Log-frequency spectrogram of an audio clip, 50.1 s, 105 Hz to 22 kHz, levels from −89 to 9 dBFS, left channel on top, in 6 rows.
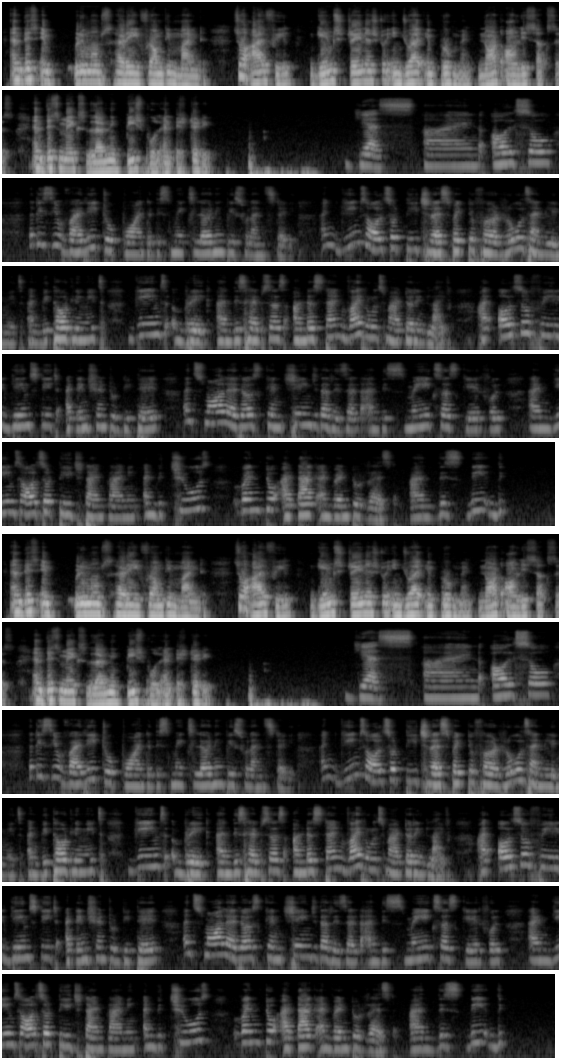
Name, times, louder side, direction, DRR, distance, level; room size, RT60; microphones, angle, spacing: voice 1, 0.1-0.7 1.1-3.0 3.5-4.3 4.6-8.4 8.8-11.5, right 2 dB, 35° left, 3 dB, 0.7 m, -27 dB
voice 2, 13.5-44.8 45.2-47.6 47.9-49.2, right 1 dB, 70° right, 3 dB, 0.9 m, -39 dB
3.1 x 2.1 x 3.0 m, 0.27 s
head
